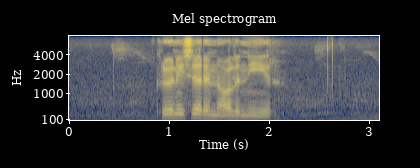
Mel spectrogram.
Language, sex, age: Afrikaans, male, 22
